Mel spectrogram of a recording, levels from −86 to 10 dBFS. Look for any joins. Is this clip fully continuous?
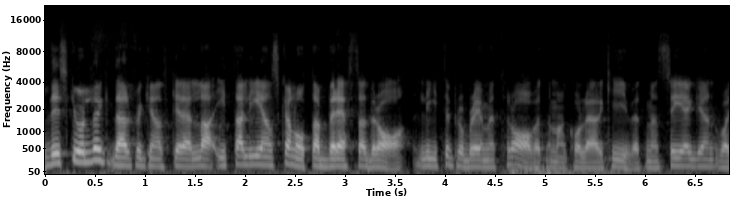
no; 1 cut; at 3.2 s

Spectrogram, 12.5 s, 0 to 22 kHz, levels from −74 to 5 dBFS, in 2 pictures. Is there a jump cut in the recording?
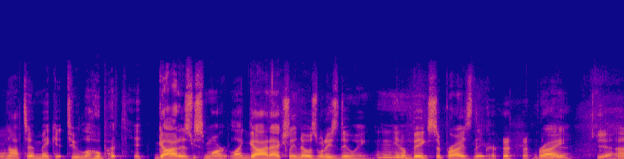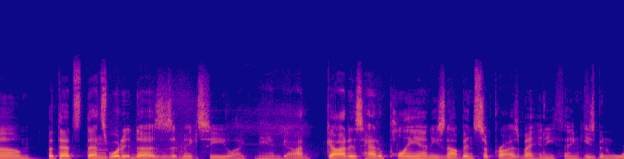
yes; 4 cuts; at 1.5 s, 1.9 s, 8.2 s, 9.4 s

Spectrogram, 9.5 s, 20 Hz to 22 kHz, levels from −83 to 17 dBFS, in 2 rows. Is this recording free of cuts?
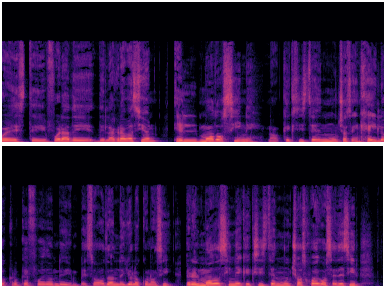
no; 3 cuts; at 2.1 s, 6.1 s, 7.0 s

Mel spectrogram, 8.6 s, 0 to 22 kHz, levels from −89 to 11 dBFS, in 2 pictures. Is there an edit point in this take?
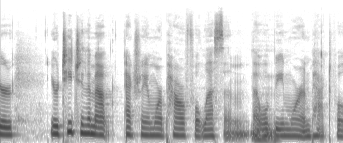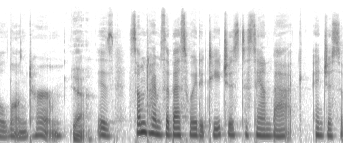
no; 0 cuts

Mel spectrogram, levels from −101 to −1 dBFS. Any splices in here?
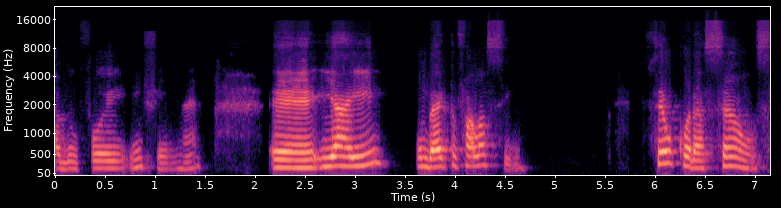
no; 0 cuts

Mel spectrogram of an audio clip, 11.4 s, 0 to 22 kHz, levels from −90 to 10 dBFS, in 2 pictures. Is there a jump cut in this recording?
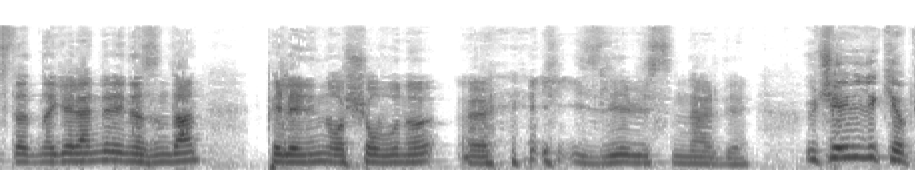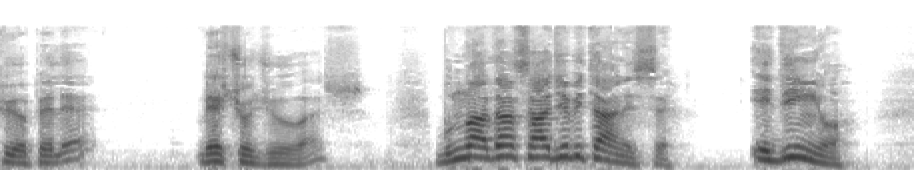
no; 0 cuts

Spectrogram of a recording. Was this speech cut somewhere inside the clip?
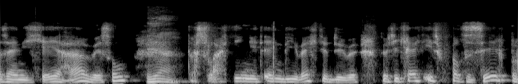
no; 0 cuts

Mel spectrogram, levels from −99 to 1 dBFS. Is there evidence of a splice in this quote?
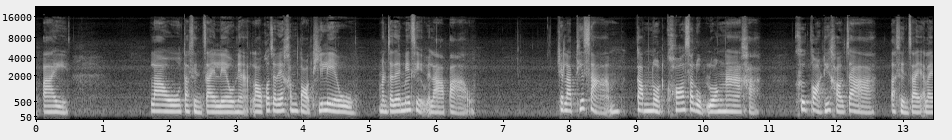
no; 0 cuts

